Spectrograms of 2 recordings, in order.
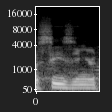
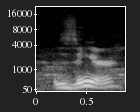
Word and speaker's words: Czinger: We made it over to the Czinger tent.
